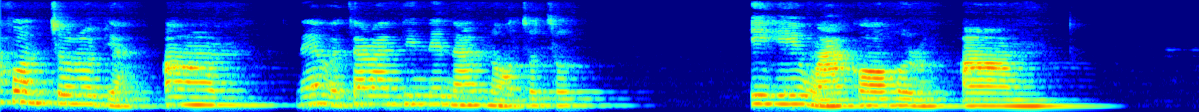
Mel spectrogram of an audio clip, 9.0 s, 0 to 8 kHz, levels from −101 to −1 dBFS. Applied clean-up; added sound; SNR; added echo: none; none; none; reverberation time 0.6 s.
